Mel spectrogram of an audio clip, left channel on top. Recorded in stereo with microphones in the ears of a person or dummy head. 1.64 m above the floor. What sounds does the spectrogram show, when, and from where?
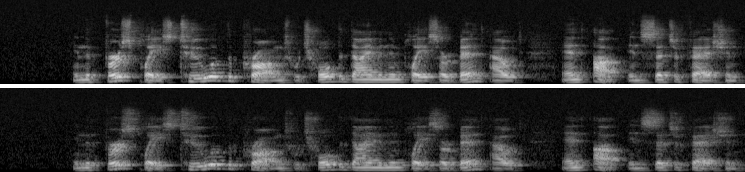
0.7 s a man speaking: 35° left (ahead or behind), 2.0 m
